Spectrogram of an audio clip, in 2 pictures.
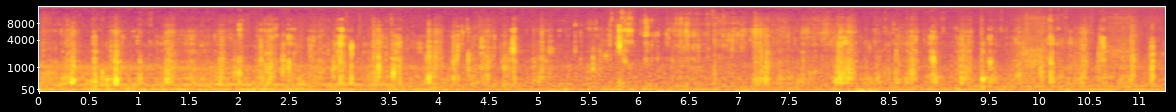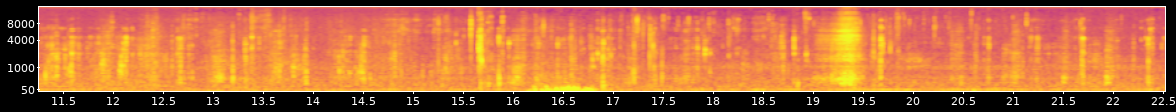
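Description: Close-miked chewing and crunching of a lettuce leaf wrapped around a breaded fish stick and dipped in creamy garlic sauce: a steady run of small crisp crunches and wet mouth sounds, with one louder mouth noise about 19 seconds in.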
